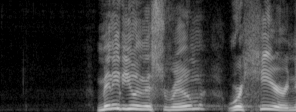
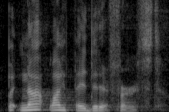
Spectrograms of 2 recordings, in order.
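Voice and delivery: much softer, lower ending; quiet contrast; 4 semitones lower, 13 dB quieter than usual. Acted. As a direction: drop the voice on the contrast. Repeated sermon line.

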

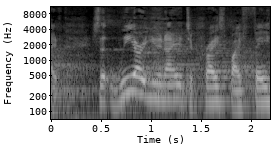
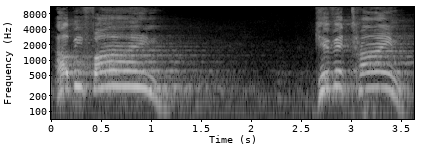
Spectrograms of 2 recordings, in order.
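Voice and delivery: much higher and louder, slow, airy brush-off voice; mock breezy dismissal; 12 semitones higher, 5 dB louder, slower than usual. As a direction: ham up a carefree don't-worry voice. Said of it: "She didn't say".

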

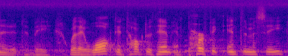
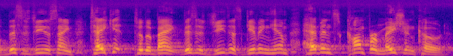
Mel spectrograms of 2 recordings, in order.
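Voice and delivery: loud, driving sermon delivery; preaching at full force; 8 semitones higher, 12 dB louder than usual. Acted. Pastor to the church about the cross, loud fervent preaching. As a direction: hammer it home to the congregation.

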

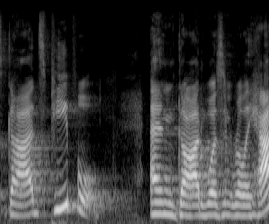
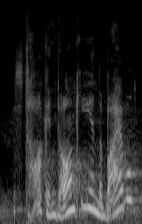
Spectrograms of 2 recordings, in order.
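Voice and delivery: surprised adults; 8 dB quieter, faster than usual. Retold or imitated. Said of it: "and like".

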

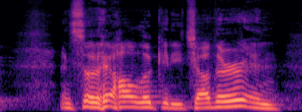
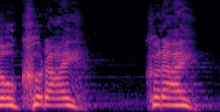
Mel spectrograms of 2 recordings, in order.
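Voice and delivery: hopeful plea; 7 semitones higher, 4 dB quieter than usual. Acted. Agnes is offered the cake to take home, hopeful. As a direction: ask it high and wondering, twice over.

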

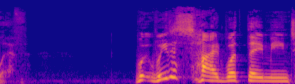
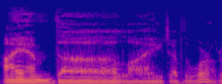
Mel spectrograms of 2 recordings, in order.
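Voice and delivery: low, soft, staring intense voice; drawn-out unblinking delivery, low and slow; intense stranger; 10 semitones lower, 9 dB quieter, much slower than usual. Retold or imitated. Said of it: "They will not break eye contact".

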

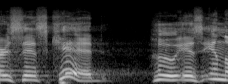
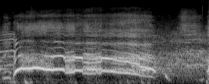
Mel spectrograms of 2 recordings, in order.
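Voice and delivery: high, loud mock scream; kid's scream; 5 dB louder than usual. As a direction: scream like the frightened boy. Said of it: "He's like".

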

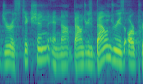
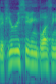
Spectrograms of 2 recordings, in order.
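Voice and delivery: ordinary talk, nothing marked

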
